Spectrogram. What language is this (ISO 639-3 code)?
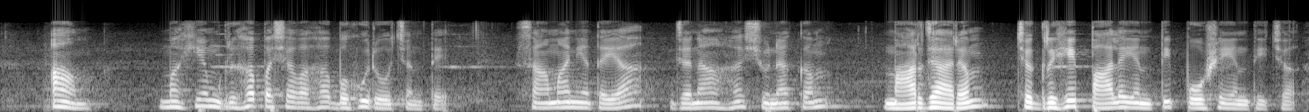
san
